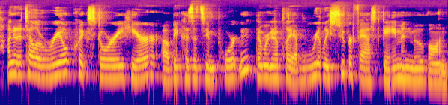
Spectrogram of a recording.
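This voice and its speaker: Keeping her loudness very even, a woman talks at a fairly quick pace in a fairly low pitch. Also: ordinary pitch variation. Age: 50s. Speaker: keynote speaker, advocacy group regional director. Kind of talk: keynote talk. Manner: animated.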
